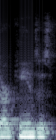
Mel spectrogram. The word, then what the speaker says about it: Arkansas: We pronounce it Arkansas, but it's spelled like Arkansas.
